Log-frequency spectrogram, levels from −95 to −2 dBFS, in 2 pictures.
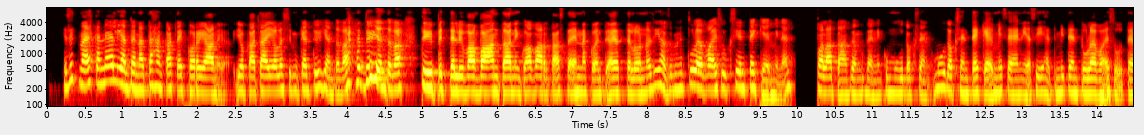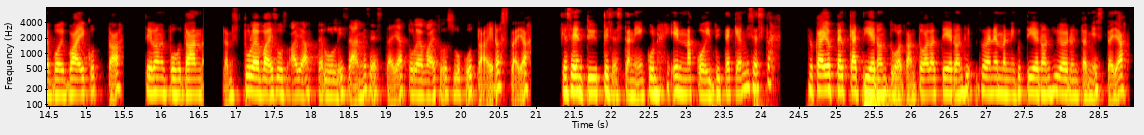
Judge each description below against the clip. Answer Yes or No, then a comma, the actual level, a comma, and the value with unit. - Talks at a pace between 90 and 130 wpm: No, average, 145 wpm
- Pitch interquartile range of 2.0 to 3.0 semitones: Yes, narrow, 2.6 semitones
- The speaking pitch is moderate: Yes, medium, 175 Hz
